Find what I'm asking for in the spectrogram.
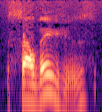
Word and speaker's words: Salvages: The three savages, a small group of rocks with a beacon, and then we find out that salvages rhymes with assuages.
